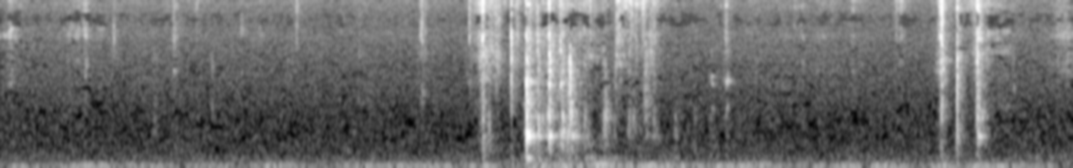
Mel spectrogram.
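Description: A solid black soap bar, held in the hand, is cut and shaved into chunks with a utility knife blade. Soft, dry crunching and scraping bursts rise over a quiet low hum, loudest in a dense cluster midway with a sharp snap, then a brief second flurry near the end.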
